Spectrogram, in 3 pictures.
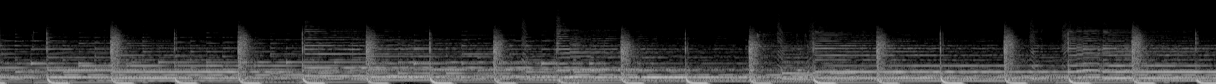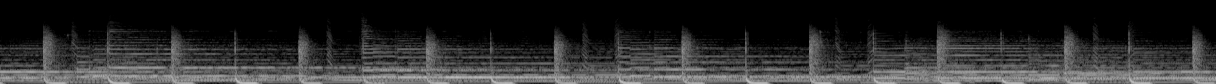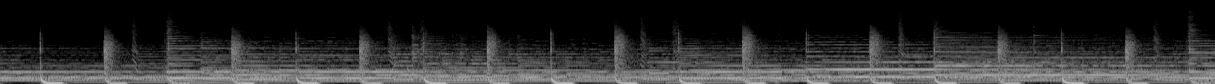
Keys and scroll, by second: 3.0 Delete, 5.5 r, 5.9 t, 6.5 shift+r, 10.6 s, 14.3 s, 16.6 c, 19.6 s, 21.4 s, 22.2 alt+x, 23.0 F4, 34.3 4.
